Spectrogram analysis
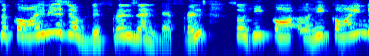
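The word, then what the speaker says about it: différance: By making the letter A silent and by making the new word difference be pronounced as the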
